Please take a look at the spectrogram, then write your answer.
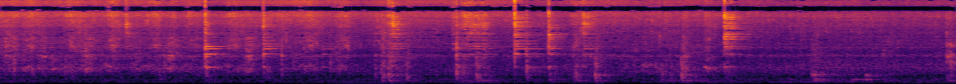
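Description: Paneer biryani mixture with curd is sautéed in a pan, with brisk, close spatula scrapes and clinks in an uneven rhythm over a continuous hissing sizzle.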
